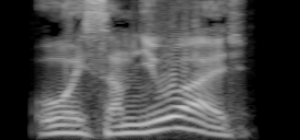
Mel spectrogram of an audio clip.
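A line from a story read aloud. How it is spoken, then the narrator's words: Scoffing. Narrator (Russian): хмыкнул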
